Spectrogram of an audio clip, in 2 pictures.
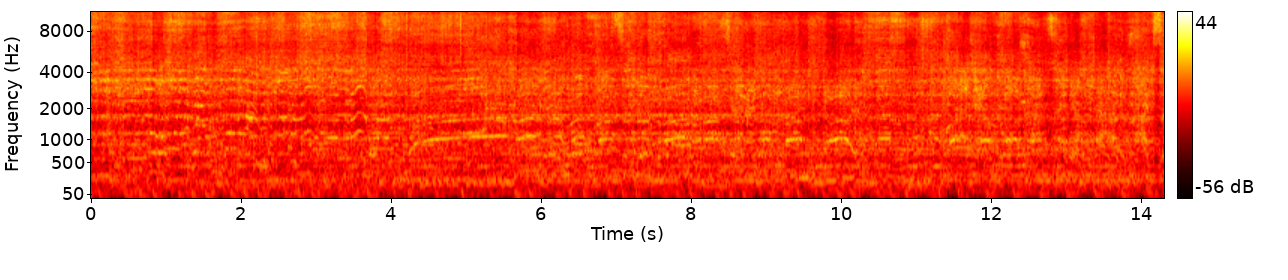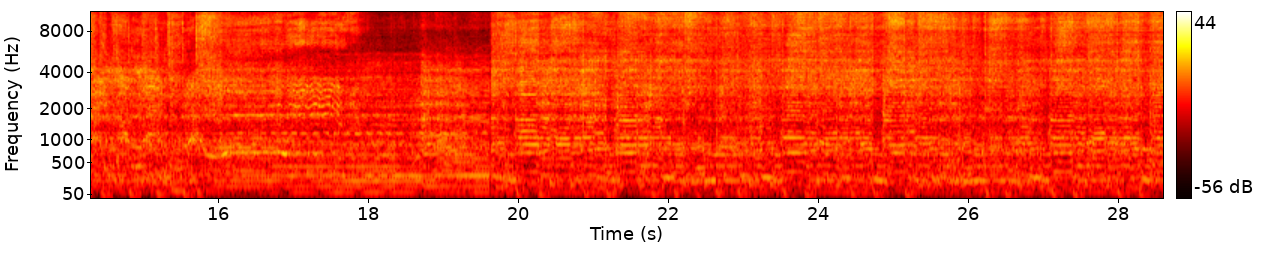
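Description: Live hard rock band playing loud through the PA: distorted electric guitars, bass and drums, with a male singer. About two-thirds of the way through, the drums drop out for a few seconds under a held chord, then the full band crashes back in.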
